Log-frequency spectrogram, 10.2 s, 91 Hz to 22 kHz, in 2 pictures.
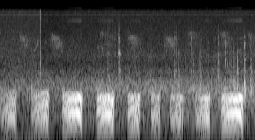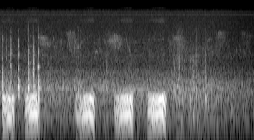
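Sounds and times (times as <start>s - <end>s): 
feral pigeon cooing: 0.0s - 6.0s, 6.6s - 8.5s.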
